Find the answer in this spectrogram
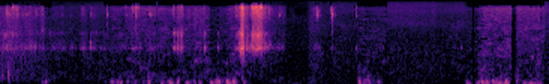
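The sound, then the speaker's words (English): Irregular bursts of soft clicking keystrokes on a computer keyboard as someone types up a comment on a ticket, coming in quick clusters with short pauses between, fairly quiet, with no voices. “I'm typing up a comment on the ticket.”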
